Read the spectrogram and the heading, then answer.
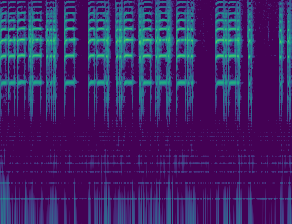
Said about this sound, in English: I've got a little secret. I've discovered by tapping the copper wire with a rusty nail, I can broadcast a message via Morse code.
